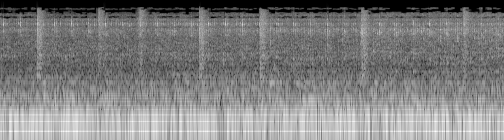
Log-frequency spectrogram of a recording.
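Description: Classic muscle cars and hot rods rolling slowly past in a cruise line, their engines making a steady, deep idling rumble.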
